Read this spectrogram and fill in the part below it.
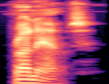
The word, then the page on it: runout: Australian English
